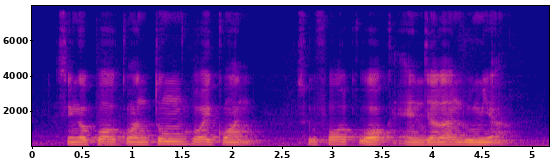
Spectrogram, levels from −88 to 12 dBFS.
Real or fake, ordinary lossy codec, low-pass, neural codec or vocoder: real; none; none; none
